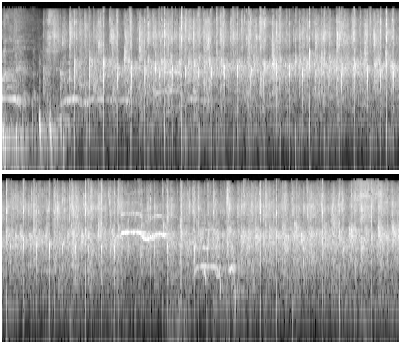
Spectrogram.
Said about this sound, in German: Irgendwie war es so extrem still nach diesem Slide jetzt hier. Also ich hätte mir jetzt Applaus, Jubel, was auch immer.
